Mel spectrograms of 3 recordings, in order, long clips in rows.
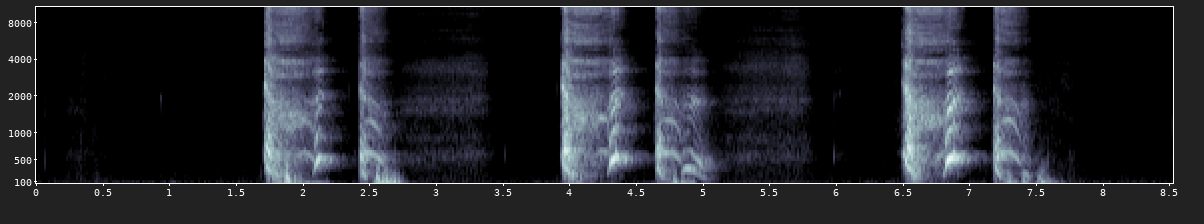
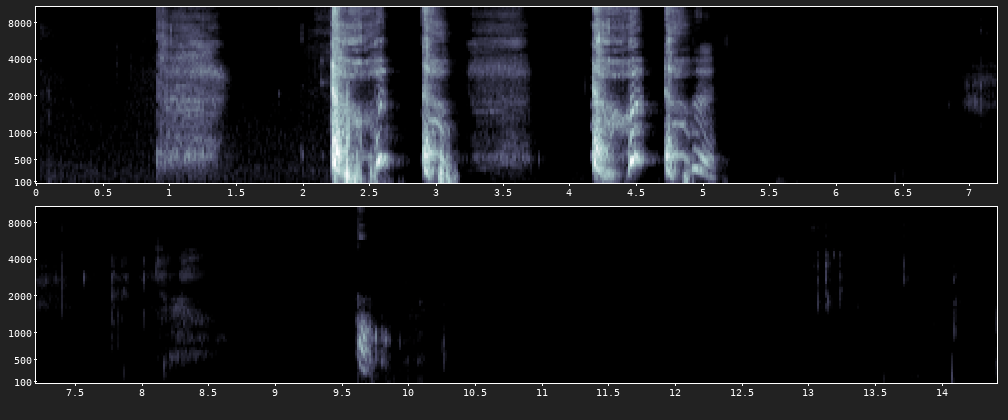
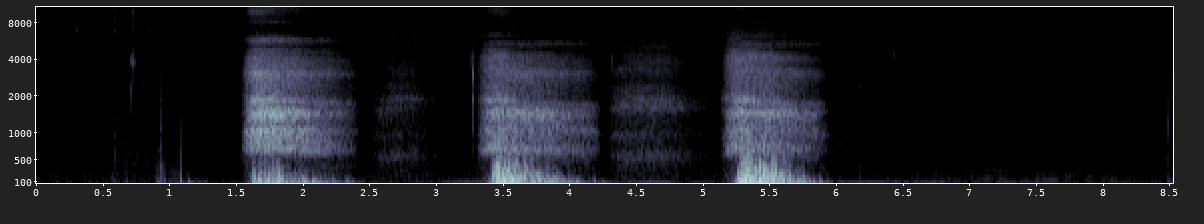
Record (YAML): three_cough_length: 8.5 s
three_cough_amplitude: 28597
three_cough_signal_mean_std_ratio: 0.33
cough_length: 14.4 s
cough_amplitude: 32768
cough_signal_mean_std_ratio: 0.16
exhalation_length: 8.5 s
exhalation_amplitude: 6714
exhalation_signal_mean_std_ratio: 0.34
survey_phase: alpha (2021-03-01 to 2021-08-12)
age: 18-44
gender: Female
wearing_mask: 'No'
symptom_cough_any: true
symptom_new_continuous_cough: true
symptom_abdominal_pain: true
symptom_diarrhoea: true
symptom_fatigue: true
symptom_headache: true
symptom_change_to_sense_of_smell_or_taste: true
symptom_loss_of_taste: true
symptom_onset: 2 days
smoker_status: Never smoked
respiratory_condition_asthma: false
respiratory_condition_other: false
recruitment_source: Test and Trace
submission_delay: 2 days
covid_test_result: Positive
covid_test_method: RT-qPCR
covid_ct_value: 15.1
covid_ct_gene: ORF1ab gene
covid_ct_mean: 15.4
covid_viral_load: 8800000 copies/ml
covid_viral_load_category: High viral load (>1M copies/ml)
